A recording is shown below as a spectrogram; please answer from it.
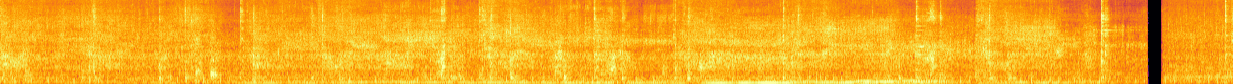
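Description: Chicken frying and being stirred in a pan with potatoes, a steady broadband sizzle under intermittent scrapes and clicks of the spoon, with a low rumbling hum running through the middle stretch.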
